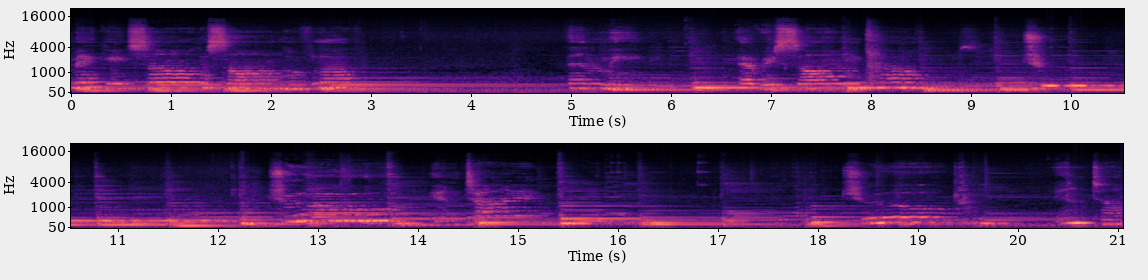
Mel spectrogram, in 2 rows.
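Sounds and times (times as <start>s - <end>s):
acoustic guitar playing: 0.0s - 21.0s.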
